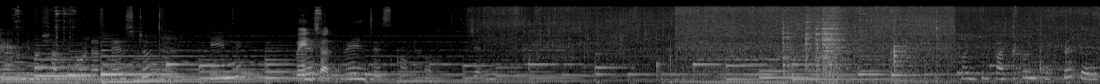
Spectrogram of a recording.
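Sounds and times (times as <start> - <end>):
soft background music: 0.0 - 11.0
paste sizzling in hot oil: 4.7 - 11.0.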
